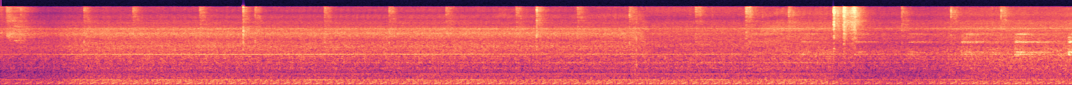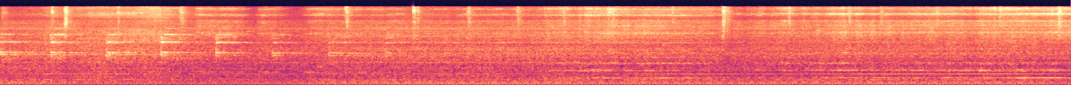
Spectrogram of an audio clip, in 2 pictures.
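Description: A train running on the rails: a steady low rumble of wheels and cars throughout. Thin squealing tones from the wheels join in about halfway through and grow stronger toward the end.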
